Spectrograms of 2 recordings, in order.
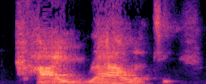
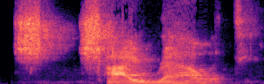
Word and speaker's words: chirality: a hard case sound chirality please do not say chirality right it's kind of reality and the reason that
